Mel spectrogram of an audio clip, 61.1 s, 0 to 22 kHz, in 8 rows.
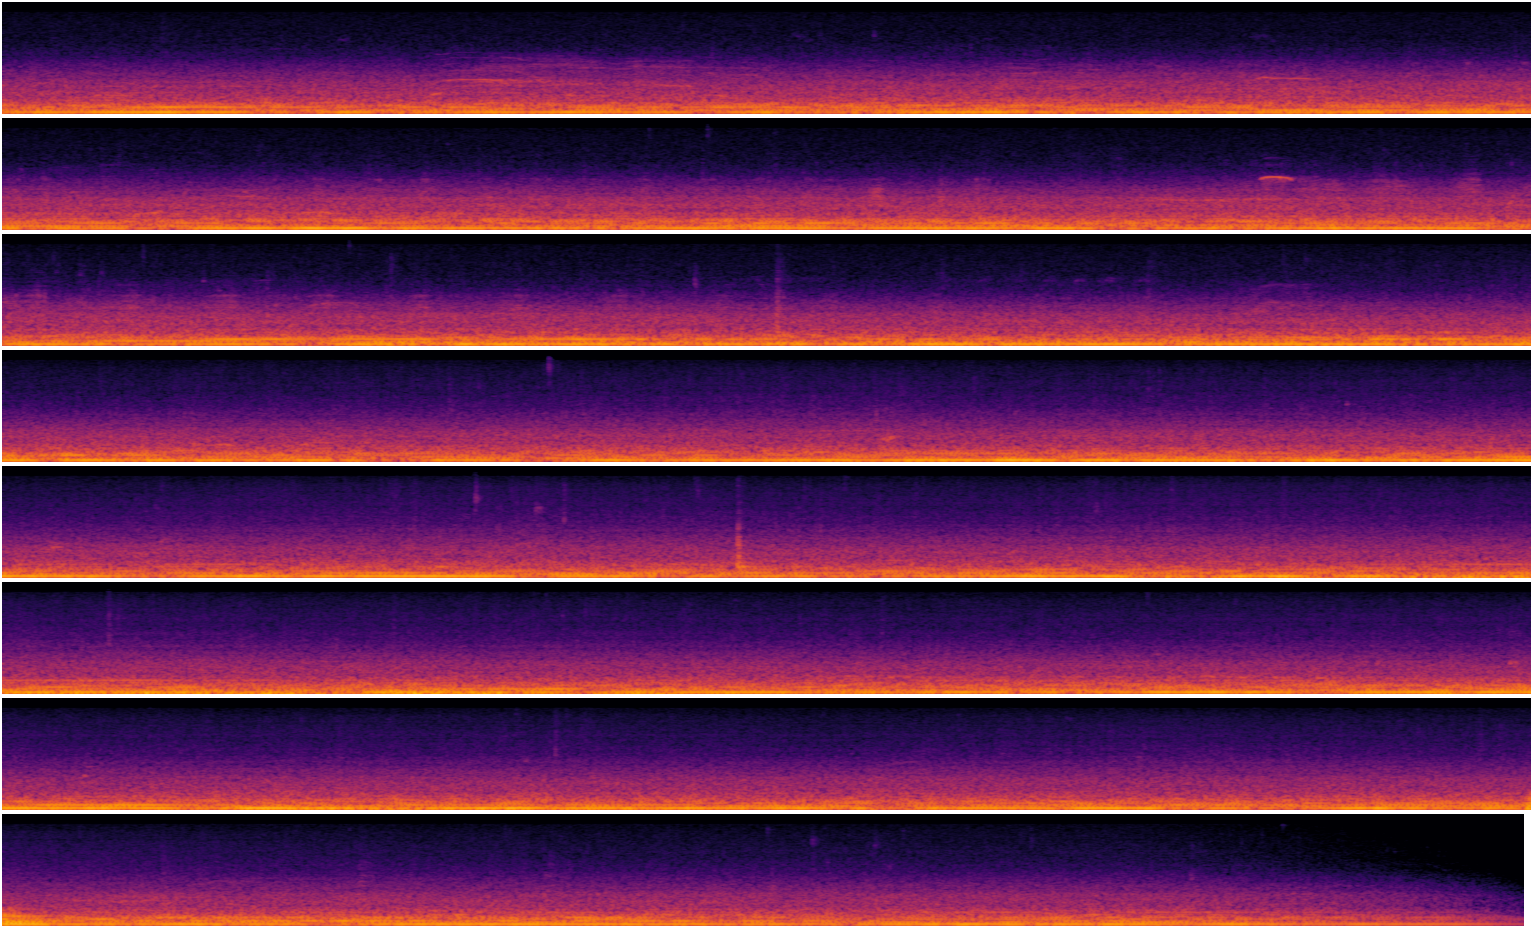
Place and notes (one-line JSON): {"title": "Lai, Pärnu, Pärnu maakond, Eesti - Inside the pipe of the concrete block", "date": "2019-10-11 14:30:00", "description": "Inside the pipe of the concrete block. On the bank of the Pärnu river. Some children play nearby. Weather was quite stormy. Mic was placed in the pipe. Recorder: Zoom H6, MSH-6 mic capsule", "latitude": "58.39", "longitude": "24.50", "altitude": "1", "timezone": "Europe/Tallinn"}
